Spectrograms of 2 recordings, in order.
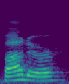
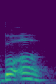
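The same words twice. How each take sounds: First: It is said in an American accent. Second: It is said in a northern English accent.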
